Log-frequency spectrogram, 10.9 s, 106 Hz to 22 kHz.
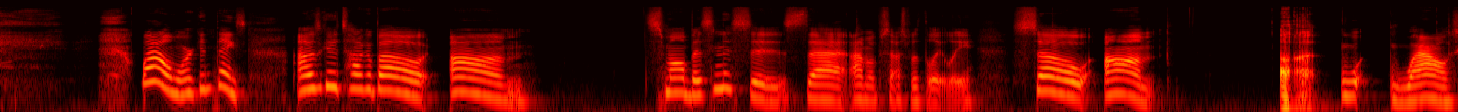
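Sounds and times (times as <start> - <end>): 
speech: 1.2 - 4.0, 4.8 - 8.8, 9.6 - 10.9
person burping during casual chat: 9.6 - 10.0.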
